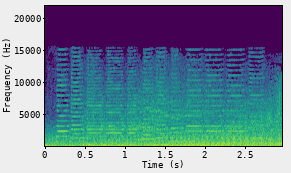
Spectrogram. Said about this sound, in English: Huh? A motorcycle? What gives? Oh, no.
